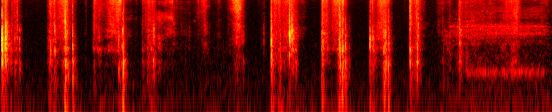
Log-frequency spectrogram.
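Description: Playing cards shuffled and handled up close during a card reading, a series of crisp riffling bursts and snaps in irregular rhythm, ending with a softer continuous rustle.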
